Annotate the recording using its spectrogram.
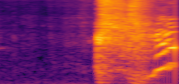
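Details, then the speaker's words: Sneeze provoked by chhinkni sneezing powder that tickles the nose: silence, then one sudden forceful sneeze burst with a voiced tail; sneeze. "that tickles so much excuse me to everybody who says bless you every time thank you so much"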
